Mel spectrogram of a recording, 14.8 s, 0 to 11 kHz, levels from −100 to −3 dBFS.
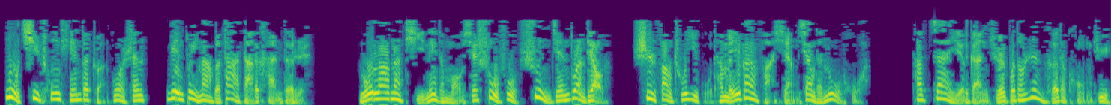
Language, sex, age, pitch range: Chinese, male, 50-69, 120-190 Hz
